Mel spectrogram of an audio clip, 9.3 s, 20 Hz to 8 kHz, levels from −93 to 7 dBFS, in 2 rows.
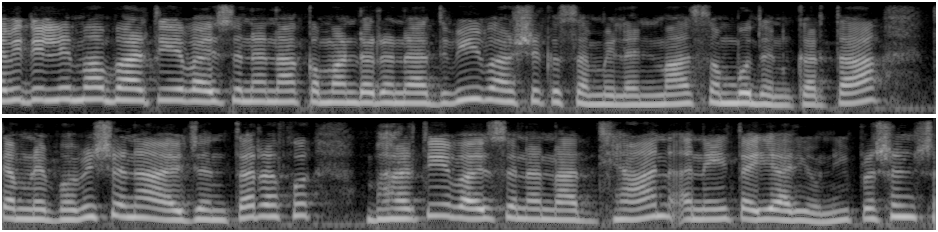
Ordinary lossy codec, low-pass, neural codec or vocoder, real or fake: none; 7.2 kHz; codec, 16 kHz, 16 kbps, FunCodec, trained on Chinese and English, 50 frames a second; fake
